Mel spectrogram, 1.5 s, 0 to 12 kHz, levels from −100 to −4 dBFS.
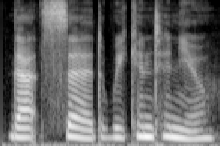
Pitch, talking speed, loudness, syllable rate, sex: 215 Hz, 165 wpm, -16 LUFS, 4.4 syllables/s, female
